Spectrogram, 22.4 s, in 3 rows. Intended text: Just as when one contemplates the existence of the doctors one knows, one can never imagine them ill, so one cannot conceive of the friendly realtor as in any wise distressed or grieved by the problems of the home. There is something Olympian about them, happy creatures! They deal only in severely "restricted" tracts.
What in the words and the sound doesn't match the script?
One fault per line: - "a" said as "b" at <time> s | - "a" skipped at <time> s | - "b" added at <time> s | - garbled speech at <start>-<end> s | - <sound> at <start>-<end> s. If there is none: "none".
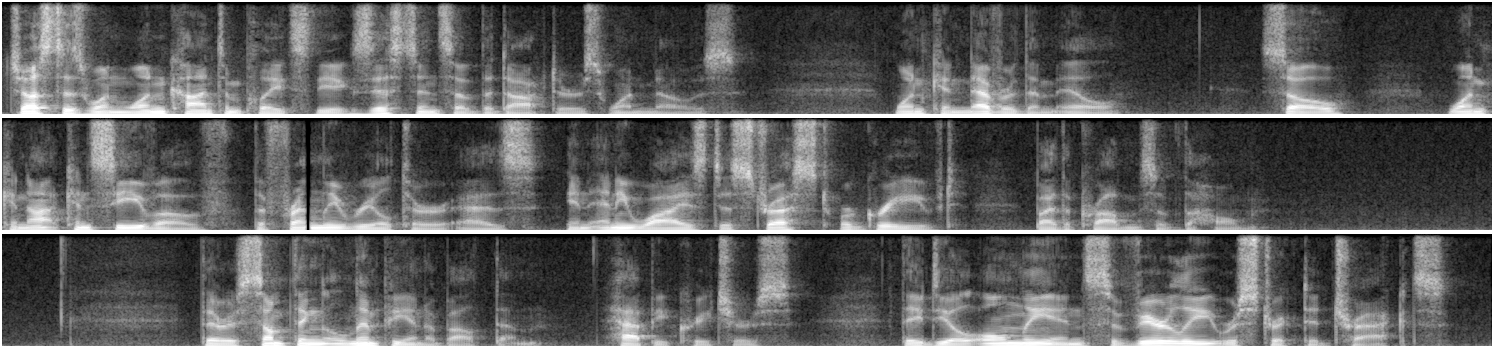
- "imagine" skipped at 5.1 s
- dropout at 9.0-9.0 s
